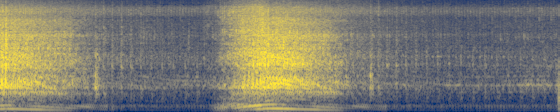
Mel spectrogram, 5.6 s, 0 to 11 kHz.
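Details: Nissan SR20DE engine knocking since using Eni oil, at start and after warm-up: uneven idle with a rev blip, a dull knock following the revs from the bottom end; bearing shell suspected, not confirmed.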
